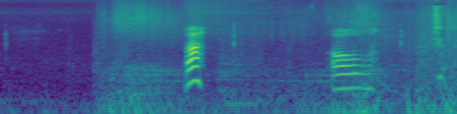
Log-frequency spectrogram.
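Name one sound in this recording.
A magical energy crackles and hums loudly.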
